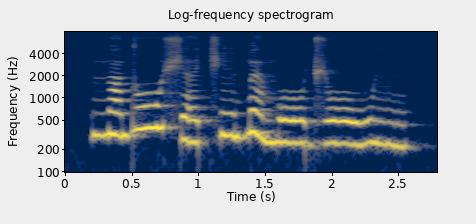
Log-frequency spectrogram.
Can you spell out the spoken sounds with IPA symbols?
n ã˧ d oː˦ ʃ ɛ˨ t͡ʃ ĩ˦ ɓ ɛ̃˦˨ m oː˨ d͡ʒ oː˨ w ĩ˨

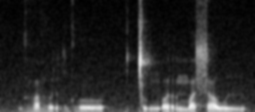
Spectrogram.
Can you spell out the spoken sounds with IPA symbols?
ɡʱ ɒ ɦ o r ɡʱ o | ǀ u ŋ ɔ r m ɒ s ɒ w ɯ

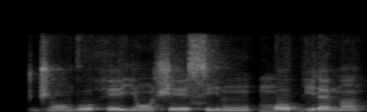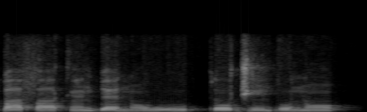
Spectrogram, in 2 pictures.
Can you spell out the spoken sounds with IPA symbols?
d͡ʒ ɔ̃˨ ɡ o˨˦ h e˧ j ɔ̃˦ ʃ e˧ s i˧ ɾ ũ˦ | m ɔ˦ b i˦ ɾ ɛ˦˨ m ã˧ k͡p a˧ f a˨ k ɛ̃˨˦ ɡ͡b ɛ˦˨ n ɔ̃˨ w u˨˦ | ɾ o˦ d͡ʒ ĩ˦˨ b o˨˦ n ɔ̃˦

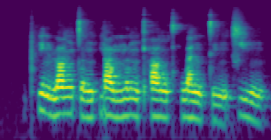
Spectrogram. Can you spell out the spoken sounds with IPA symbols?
pʰ i˥˩ n ɻ ɑ˥ ŋ t̪ ɤ˧˥ ŋ p j ɑ˥˧ ʊ̯ n̪ ɤ˥˧ ŋ pʰ ɑ˥˧ ŋ kʰ w a˥˩ n t̪ i˨˩ ŋ t͡ɕ i˥˩ ŋ

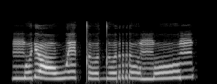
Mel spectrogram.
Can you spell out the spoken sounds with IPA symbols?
m ʊ ɾʲ ɒː w e t ʊ d ʊ r ʊː m oː m

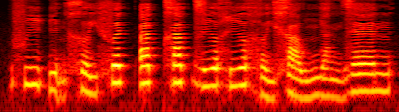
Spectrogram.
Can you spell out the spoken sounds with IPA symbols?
f i˧ ʔ ḭ˧˨ n x ə˧˩ j f ɛ˦˥ k̚ ʔ a˦˥ t̚ x a˦˥ t̚ z i˧ ə̯ h i˧ ə̯ h ə˧˩ j x a˧˩ w ɲ a̤˨˩ ŋ z ɛ˧ n

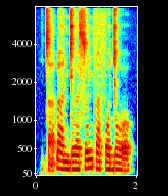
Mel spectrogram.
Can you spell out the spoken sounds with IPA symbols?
c a̰ ɓ aː ɲ ɟ ɤː ɐ̯ s o ɲ f a f ɔ ɟ ɔː

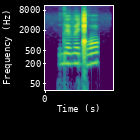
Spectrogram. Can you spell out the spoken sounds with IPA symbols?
d ɛ v ɛ ɡ͡ǃ ɔ

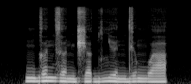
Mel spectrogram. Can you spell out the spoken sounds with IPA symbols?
ŋ ɡ ə n z ə n d͡ʒ ɜ ɡ ʎ ɪ n d ɪ ŋʷ a

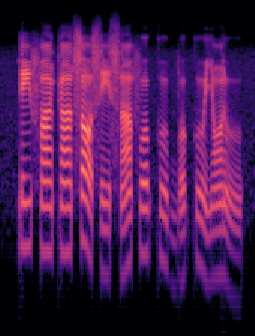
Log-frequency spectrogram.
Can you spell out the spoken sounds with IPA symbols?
ɾ i˦ f ã˦ k ã˦ s ɔ˦˨ s i˨ s ã˨˦ f o˦ k u˦˨ b o˨˦ k u˦˨ j ɔ̃˧ ɾ u˨

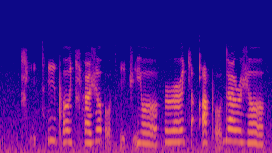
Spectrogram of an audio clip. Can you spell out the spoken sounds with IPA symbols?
t͡ɕʰ ḭ ʔ t͡sʼ iː pʼ ɤː t͡ɕʰ œ ʒ ɤ ʔ o̰ t͡sʼ ḭ t͡ʃ ḭ j ɤː | ɹ ə˞ c ə̰ qʼ e pʼ o̰ d œː ɹ ʒ ɤ

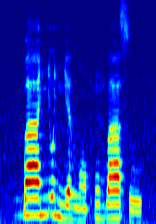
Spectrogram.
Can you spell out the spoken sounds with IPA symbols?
ɡ͡b aː˦ ɲ ɔ˦ ɲ ɛ˧ v ɔ̃˨ f ũ˧ b aː˦ s u˨

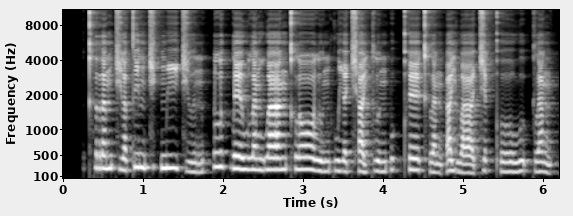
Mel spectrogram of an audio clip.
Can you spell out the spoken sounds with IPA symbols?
kʰ r a˦˥ n t͡ɕ ɯ˨˩ a̯ t i˥˩ n t͡ɕ ɯ˥˩ k̚ m iː˥˩ t͡ɕ ɯː˨˩ n | l o˥˩ k̚ l ɛː˧ w l a˧ ŋ w aː˦˥ ŋ kʰ l ɔː˥˩ l u˩˦ n k w i˨˩ a̯ t͡ɕʰ a˩˦ j k l u˩˦ n p o˦˥ k̚ pʰ ɛː˥˩ kʰ l a˨˩ ŋ ʔ a˥˩ j w aː˨˩ t͡ɕ a˥˩ k̚ pʰ oː˧ w u˥˩ ʔ k l a˥˩ ŋ

